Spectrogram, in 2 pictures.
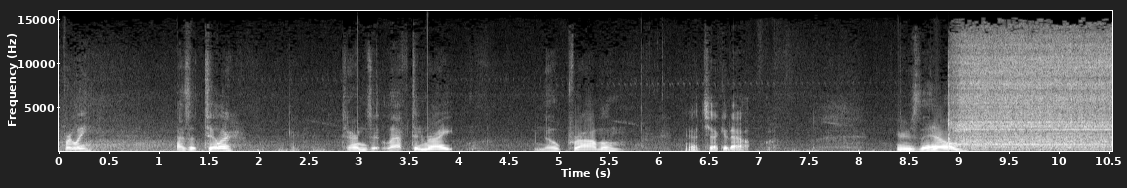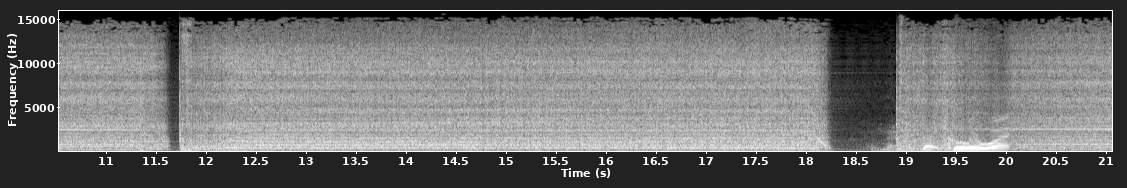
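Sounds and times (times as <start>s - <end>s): electric motor whining: 8.9s - 21.0s.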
